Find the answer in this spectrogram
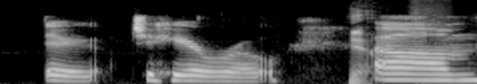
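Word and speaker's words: Chihiro: the programmer Jihiro there you go Jihiro yeah um when he's trying to become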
